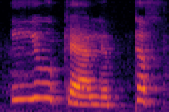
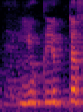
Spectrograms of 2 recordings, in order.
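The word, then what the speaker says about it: eucalyptus: जैसे आप लिप्टस कहते हैं, बल्ली कहते हैं, क्या कहते हैं, यूक्लिप्टस बोलते हैं, वही वाला। सही सही क्या है प्रोनाउंसिएशन? क्लास में हमने आपको 20 बार बताया है, यूकैलिप्टस।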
